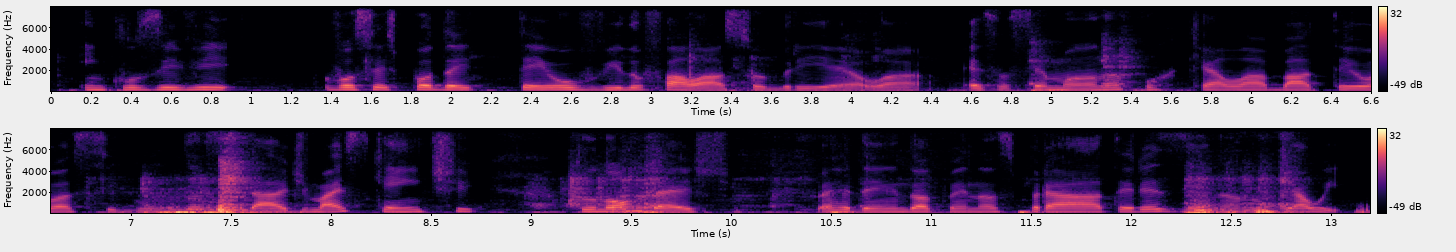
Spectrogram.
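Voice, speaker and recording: Music plays in the background as a woman speaks at a fairly slow pace. Her pitch is fairly low, with ordinary pitch variation. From Brazil, western Bahia. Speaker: graduate researcher presenting dissertation. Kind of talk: academic presentation. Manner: halting, many fillers.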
